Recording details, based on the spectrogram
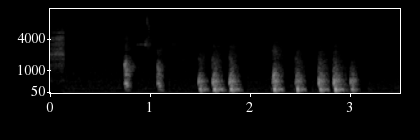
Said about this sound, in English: That's interesting. What is that? That noise? Is that a woodpecker? It's a woodpecker. yes, thought it was.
